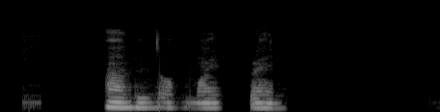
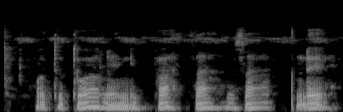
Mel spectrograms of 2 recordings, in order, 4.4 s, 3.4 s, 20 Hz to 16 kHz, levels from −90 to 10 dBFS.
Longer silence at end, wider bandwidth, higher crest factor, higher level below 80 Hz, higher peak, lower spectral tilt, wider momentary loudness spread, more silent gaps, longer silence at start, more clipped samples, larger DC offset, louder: first, 1.55 s vs 0.1 s; about the same, 6.8 kHz vs 7 kHz; about the same, 20 dB vs 18 dB; second, -82 dBFS vs -62 dBFS; second, -24 dBFS vs -14 dBFS; about the same, -9 dB/octave vs -8 dB/octave; first, 11 LU vs 7 LU; first, 2.43-2.48 s vs none; first, 1.05 s vs 0.05 s; neither; neither; second, -41 LUFS vs -33 LUFS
